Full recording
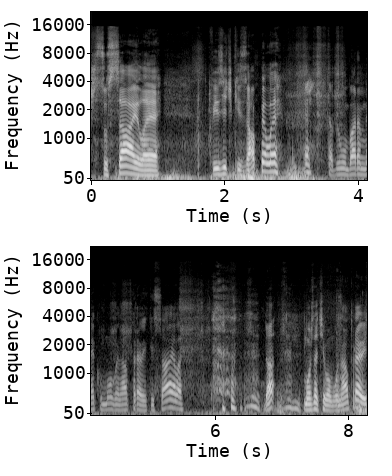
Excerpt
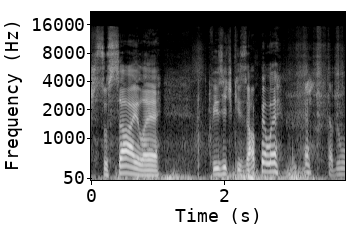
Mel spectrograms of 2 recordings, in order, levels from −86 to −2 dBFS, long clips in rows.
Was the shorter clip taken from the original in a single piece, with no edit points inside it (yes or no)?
yes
